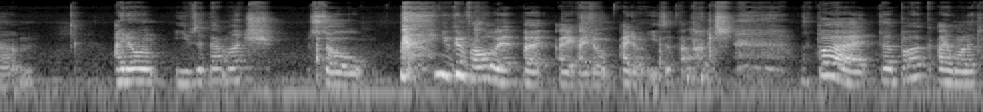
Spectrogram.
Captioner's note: stutters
